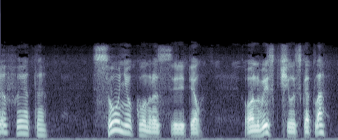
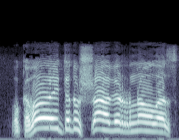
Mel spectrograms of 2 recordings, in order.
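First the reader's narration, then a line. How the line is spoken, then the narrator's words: Shouting. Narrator (Russian): кричал Суню-кун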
